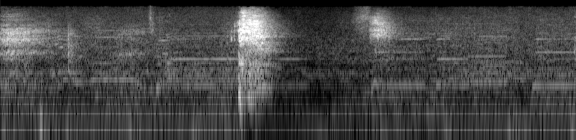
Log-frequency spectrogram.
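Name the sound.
sneeze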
